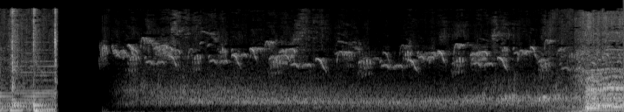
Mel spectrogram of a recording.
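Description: Music cuts off abruptly about half a second in. After a short silence, small birds chirp rapidly and repeatedly over a soft, steady background hiss. Loud music with singing comes back in just before the end.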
